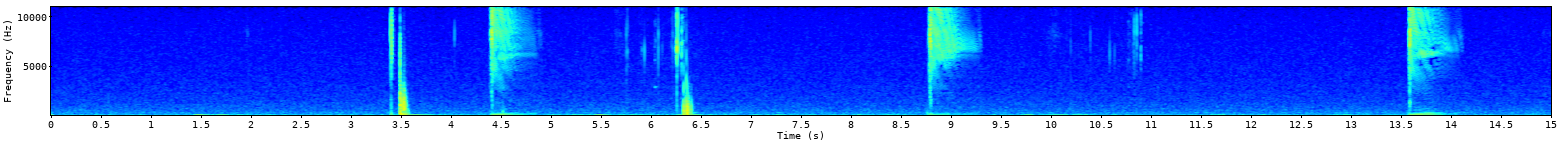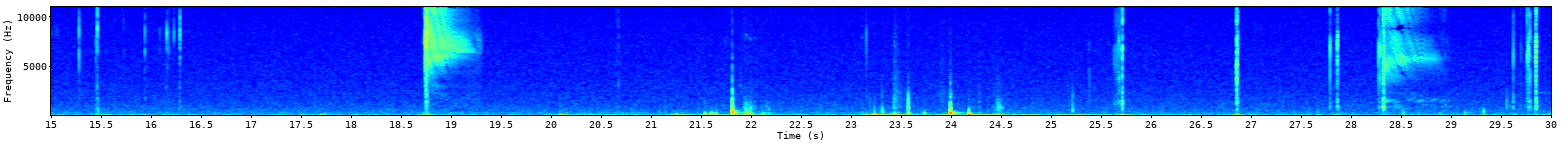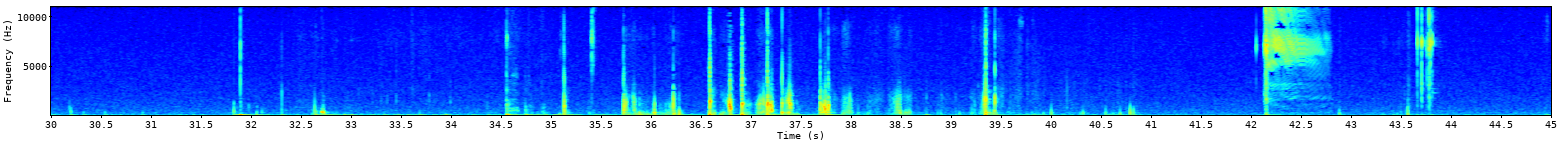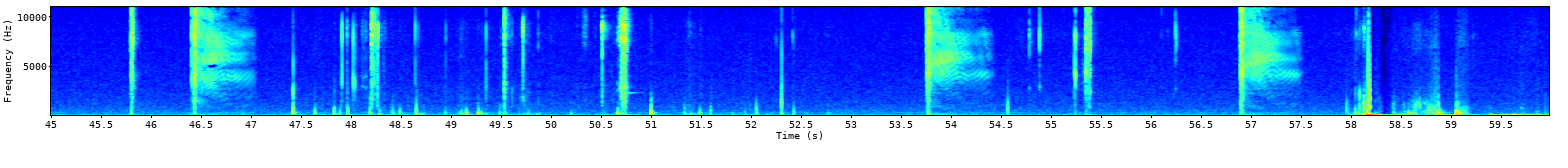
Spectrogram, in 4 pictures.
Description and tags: metall clip
the sound of a metal butterfly screw on my stative. Recorded with PC microphone and lots of background noise. -- RAW sound
spring, real-sound, effect, vibrato, metal-clip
